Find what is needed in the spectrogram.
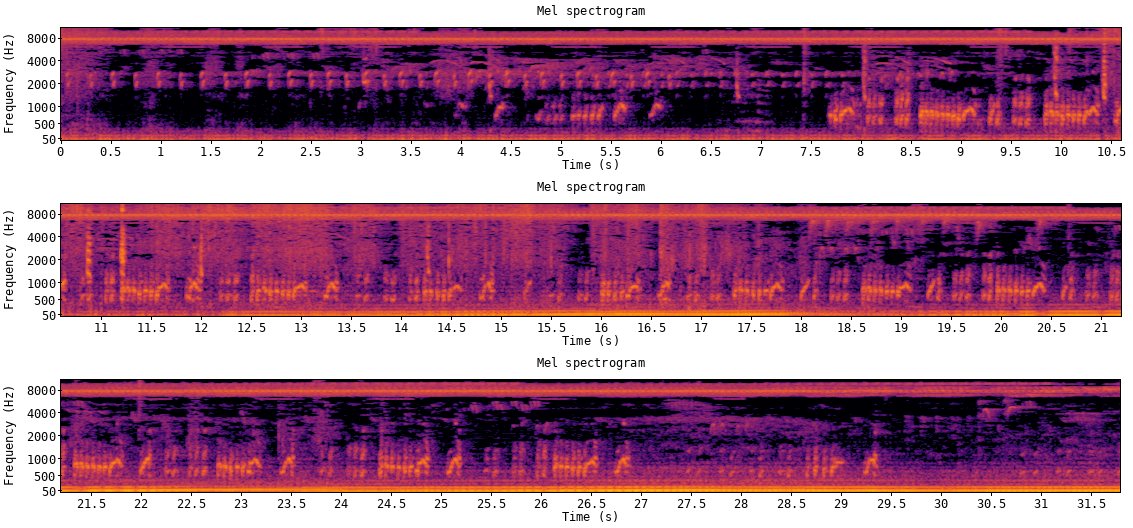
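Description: White-breasted waterhen (ruak-ruak) calling a repeated note, about two a second, from about eight seconds in. A low rumble builds under the calls through the second half and becomes the loudest sound, and a steady high whine runs throughout.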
